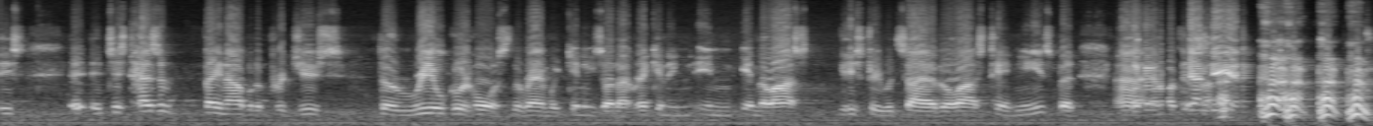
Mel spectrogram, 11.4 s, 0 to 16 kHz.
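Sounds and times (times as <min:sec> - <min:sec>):
speech: 0:00.0 - 0:11.4
person coughing with something caught in the throat: 0:10.2 - 0:11.4.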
